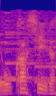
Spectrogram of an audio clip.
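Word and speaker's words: 可笑しい: えーこれ、これ一番上なんて読むんですかあ、これおかしいって読むんですかえー、可能の可に笑いって書いておかしいらしいですね。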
